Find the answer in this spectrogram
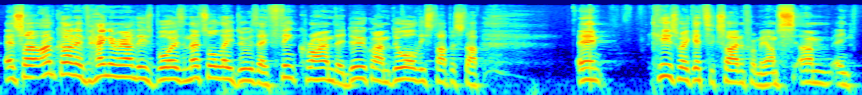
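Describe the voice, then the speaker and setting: A man's voice: high-pitched, brisk. A man in his thirties with an Australian accent giving a conversational testimony sermon at a church conference, drawing the audience in with questions. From Sydney, Australia. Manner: conversational, asks the audience questions, prays softly. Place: large tent hall with audience, indoors.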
